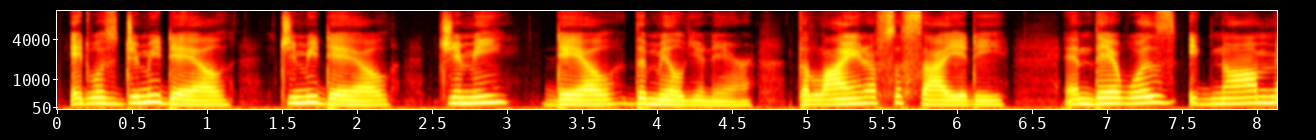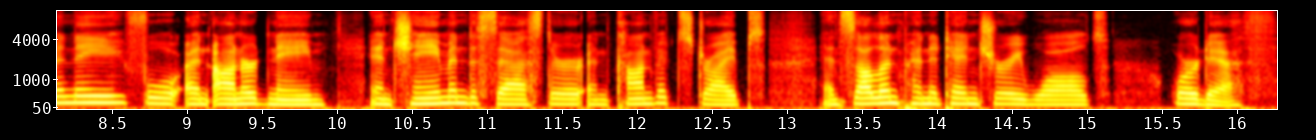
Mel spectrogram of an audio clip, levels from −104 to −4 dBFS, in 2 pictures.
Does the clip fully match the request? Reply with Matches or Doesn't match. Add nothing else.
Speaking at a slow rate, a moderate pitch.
Matches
